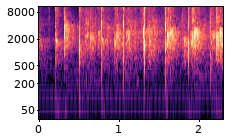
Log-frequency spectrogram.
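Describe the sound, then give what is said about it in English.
An audience claps hands together in a steady beat, many sharp, evenly spaced claps ringing out fairly loud, with only faint murmuring beneath. “Or Simon Says, right? Simon Says, clap your hands.”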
